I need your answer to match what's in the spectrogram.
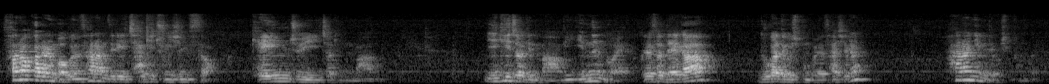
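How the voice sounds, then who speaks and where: A man's voice: medium pitch, very animated, a little fast, sharp tone, slight background noise. A man preaching a casual sermon, teasing the congregation and asking them questions. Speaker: pastor. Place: church sanctuary. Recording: echoey church hall from a distance.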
